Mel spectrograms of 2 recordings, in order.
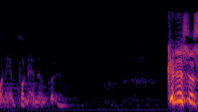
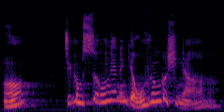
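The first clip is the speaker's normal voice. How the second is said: low-key, softer questioning reproof; lightly voiced God, quietly taking someone to task; God rebuking Jonah; 6 semitones lower, 7 dB quieter than usual. God questioning the angry prophet, quiet reproof. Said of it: "하나님께 이 요나가 막 썩내고 욕하는 것을 보고".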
